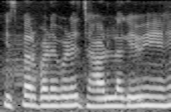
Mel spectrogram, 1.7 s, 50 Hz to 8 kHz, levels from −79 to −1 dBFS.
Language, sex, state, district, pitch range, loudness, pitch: Hindi, female, Telangana, Hyderabad, 220-235 Hz, -12 LUFS, 225 Hz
